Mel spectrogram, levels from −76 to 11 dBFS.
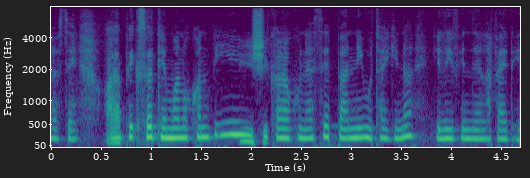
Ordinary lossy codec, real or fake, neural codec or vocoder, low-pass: none; fake; codec, 16 kHz, 0.5 kbps, X-Codec, WavLM features, trained on Multilingual LibriSpeech; none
